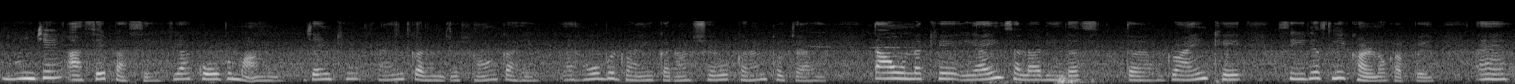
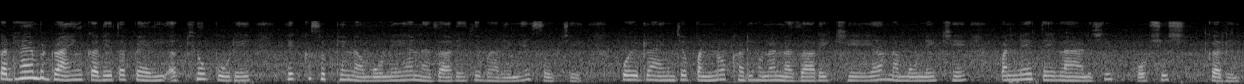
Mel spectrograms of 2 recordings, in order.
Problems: constant background noise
